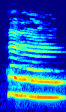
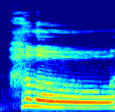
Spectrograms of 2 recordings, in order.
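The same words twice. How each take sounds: First: It is said in a very high voice. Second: It is said in a very low voice.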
